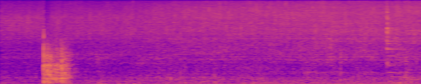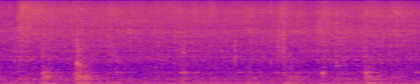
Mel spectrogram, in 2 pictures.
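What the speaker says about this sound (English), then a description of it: "Now I will throw the onions in." Onions and mushrooms sizzle steadily in a frying pan, with an opening clatter as the onions go in and a few later knocks of a utensil against the pan.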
